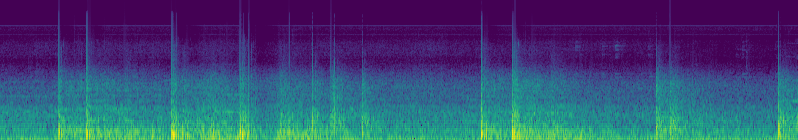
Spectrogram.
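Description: Aerial firework shells bursting, a string of sharp booms at irregular spacing, about one a second, over a steady background rumble of noise. The loudest bangs come in pairs about a second in and again about seven seconds in.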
